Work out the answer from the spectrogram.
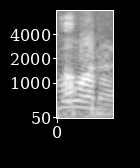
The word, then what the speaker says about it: Moana: Moana's how you say my name, Moana.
